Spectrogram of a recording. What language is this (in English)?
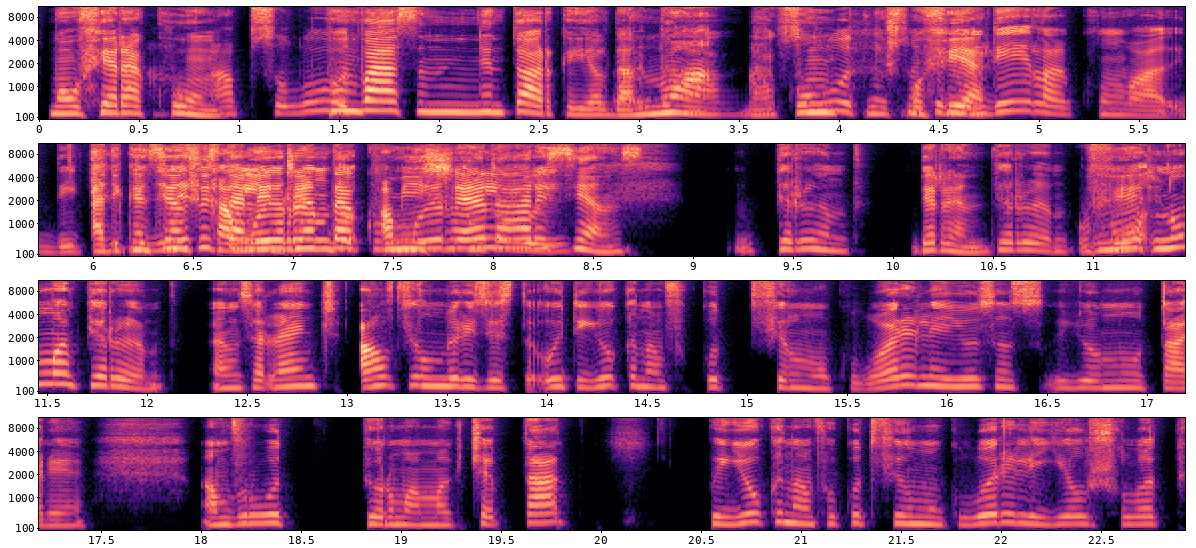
Romanian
